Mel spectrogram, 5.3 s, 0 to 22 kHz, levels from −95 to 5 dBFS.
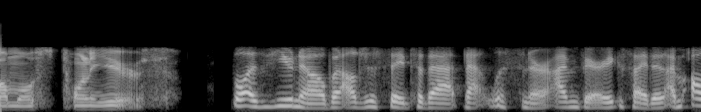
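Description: No technical faults are audible.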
